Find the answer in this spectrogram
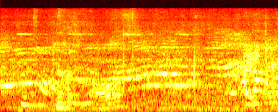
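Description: Background voices of people talking, with children's voices among them.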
